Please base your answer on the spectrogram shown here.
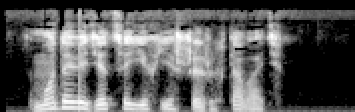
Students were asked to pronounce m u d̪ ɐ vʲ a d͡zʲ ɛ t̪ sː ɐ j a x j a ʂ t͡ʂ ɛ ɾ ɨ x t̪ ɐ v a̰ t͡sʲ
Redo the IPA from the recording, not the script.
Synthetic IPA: m ɔ d̪ ɐ vʲ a d͡zʲ ɛ t̪ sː ɐ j i x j a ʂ t͡ʂ ɛ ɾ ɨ x t̪ a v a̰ t͡sʲ

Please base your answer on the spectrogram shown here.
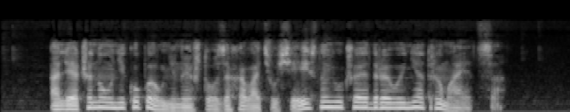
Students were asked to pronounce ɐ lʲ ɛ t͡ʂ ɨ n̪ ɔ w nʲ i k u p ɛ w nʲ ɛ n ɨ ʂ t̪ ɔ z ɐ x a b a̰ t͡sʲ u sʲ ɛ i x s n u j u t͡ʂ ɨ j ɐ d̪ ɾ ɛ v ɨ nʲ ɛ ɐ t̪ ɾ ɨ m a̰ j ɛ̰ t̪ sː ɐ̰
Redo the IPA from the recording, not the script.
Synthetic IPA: ɐ lʲ ɛ t͡ʂ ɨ n̪ ɔ w nʲ i k u p ɛ w nʲ ɛ n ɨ ʂ t̪ ɔ z ɐ x a v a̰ t͡sʲ u sʲ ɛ i s n u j u t͡ʂ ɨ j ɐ d̪ ɾ ɛ v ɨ nʲ ɛ ɐ t̪ ɾ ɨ m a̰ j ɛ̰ t̪ sː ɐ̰

